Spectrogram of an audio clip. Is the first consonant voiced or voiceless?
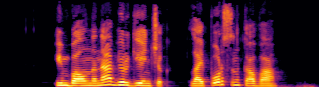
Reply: voiced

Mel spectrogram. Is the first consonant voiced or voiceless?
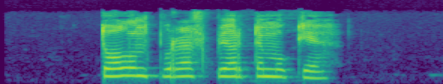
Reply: voiceless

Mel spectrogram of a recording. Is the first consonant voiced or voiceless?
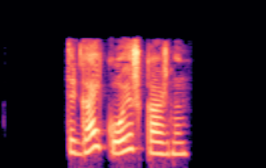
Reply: voiceless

